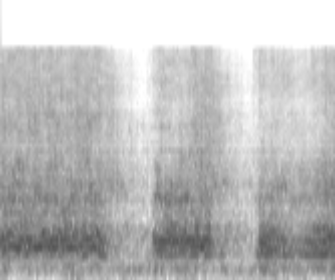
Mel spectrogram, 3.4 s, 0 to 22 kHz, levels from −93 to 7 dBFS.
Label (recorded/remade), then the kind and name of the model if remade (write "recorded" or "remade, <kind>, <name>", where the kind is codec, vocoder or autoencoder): remade, codec, HILCodec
